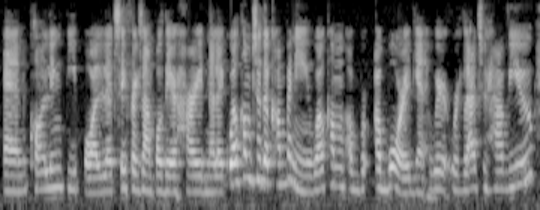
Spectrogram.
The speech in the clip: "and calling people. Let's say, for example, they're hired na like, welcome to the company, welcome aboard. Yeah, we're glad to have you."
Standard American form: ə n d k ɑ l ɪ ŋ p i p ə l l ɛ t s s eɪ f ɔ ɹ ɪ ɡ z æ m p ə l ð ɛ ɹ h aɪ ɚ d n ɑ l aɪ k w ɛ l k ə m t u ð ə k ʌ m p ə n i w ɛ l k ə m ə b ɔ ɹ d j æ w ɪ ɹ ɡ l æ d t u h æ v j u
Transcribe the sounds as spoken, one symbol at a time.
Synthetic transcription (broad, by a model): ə n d k ɑ l ɪ ŋ p i p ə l l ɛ t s s eɪ f ɔ ɹ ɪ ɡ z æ m p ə l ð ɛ ɹ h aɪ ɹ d n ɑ l aɪ k w ɛ l k ə m t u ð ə k ʌ m p ə n i w ɛ l k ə m ə b ɔ ɹ d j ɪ w ɪ ɹ ɡ l æ d t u h æ v j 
